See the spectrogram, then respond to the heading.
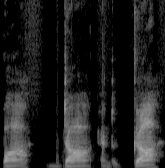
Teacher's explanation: you might vocalize or not at different points during this stage in vocalized plosives like in the English ba da and G sounds we vocalize while we're still building up pressure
